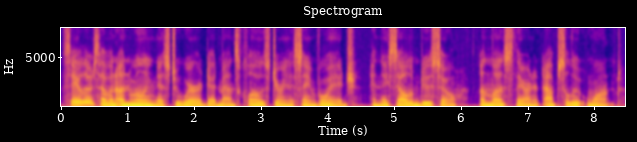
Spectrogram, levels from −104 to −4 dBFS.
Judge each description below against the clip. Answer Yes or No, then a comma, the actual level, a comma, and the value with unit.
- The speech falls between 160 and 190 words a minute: Yes, average, 175 wpm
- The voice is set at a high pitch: Yes, high, 215 Hz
